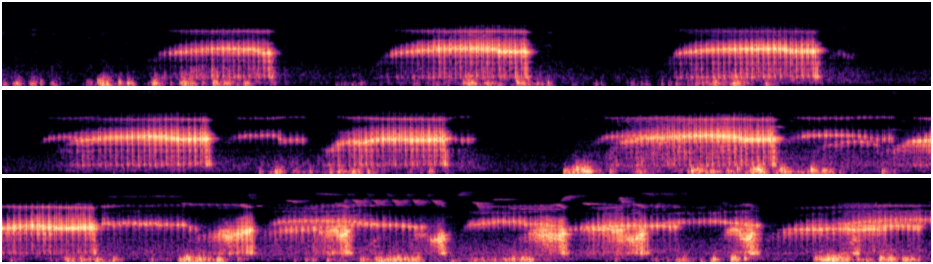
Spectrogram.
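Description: An animal calling over and over: pulsed, croaking calls about a second long, repeating every two to three seconds, then overlapping more thickly from about halfway through.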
